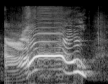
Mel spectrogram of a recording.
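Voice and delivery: high, loud yelp of a scream; Wilhelm scream imitation. Shown as a demonstration. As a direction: demonstrate the famous movie scream. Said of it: "the scream that goes like".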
